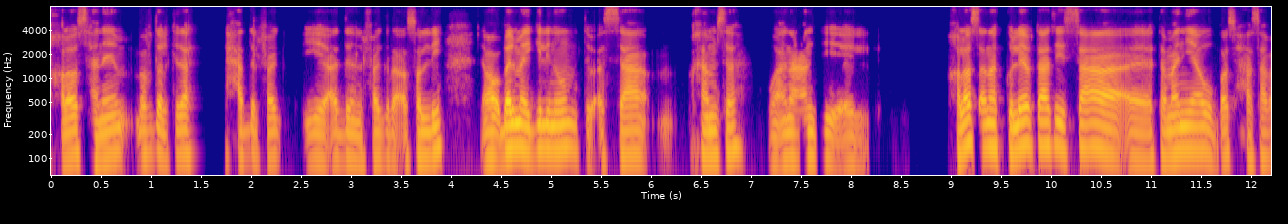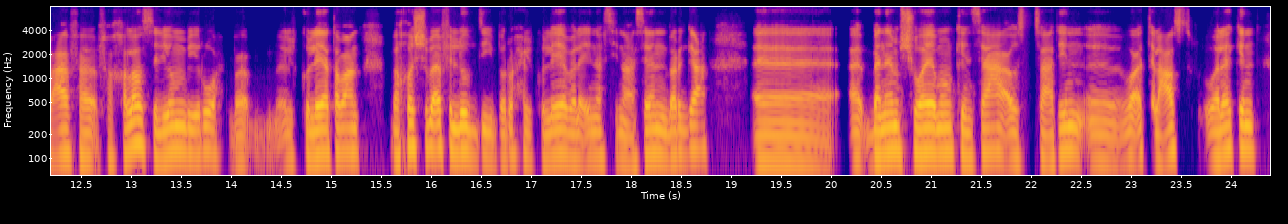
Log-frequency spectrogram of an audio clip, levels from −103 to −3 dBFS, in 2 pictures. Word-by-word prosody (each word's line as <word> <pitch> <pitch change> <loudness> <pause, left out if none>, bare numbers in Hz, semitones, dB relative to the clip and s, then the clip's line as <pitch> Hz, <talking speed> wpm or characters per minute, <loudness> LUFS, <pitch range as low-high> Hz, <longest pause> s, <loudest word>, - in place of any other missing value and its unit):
خلاص 105 0 0
هانام، 110 +5 0
بافضل 110 -1 -1
كده 110 +2 -2 0.3
لحد 110 +2 -4
الفجر، 105 -1 -3 0.2
يأدِّن 100 +1 -2
الفجر 100 +3 -3
أصلّي. 105 +7 0 0.4
عقبال 110 +6 +6
ما 135 - +7
ييجي 125 +2 +3
لي 130 - +4
نوم 130 +1 +3
تبقى 115 - -6
الساعة 110 +3 +1
م - - -16 0.2
05:00 110 +4 -1 0.2
وأنا 100 +2 0
عندي 105 -5 -2
ال 85 -2 -9 0.8
خلاص 145 +1 +3
أنا 135 +1 +5
الكُلّية 135 +2 +4
بتاعتي 140 0 +3
الساعة 130 -2 +4
آآ 100 -2 0
08:00 115 +5 +2
وباصحى 110 -3 -2
07:00، 105 +4 -1
ف 115 -1 -11
فخلاص 120 +7 0
اليوم 120 +4 +1
بيروح 115 0 -1
ب 95 - -7 0.4
الكُلّية 110 +4 +2
طبعًا 120 0 0 0.3
باخُش 135 +5 0
بقى 130 -1 +4
في 130 -1 -3
الloop 120 0 +4
دي، 105 0 -4
باروح 110 +2 -6
الكُلّية 105 +3 -1
بالاقي 100 -1 -1
نَفْسي 105 -1 -6
نعسان 105 +4 -1
بارجع 125 +4 -1 0.5
آآ، 95 -3 -2
أ 105 - 0
بانام 120 +3 +2
شوية 120 0 +5
ممكن 120 -2 0
ساعة 120 +4 0
أو 105 - 0
ساعتين 105 +5 -2
آآ 95 -3 -4
وقت 110 +4 -2
العصر - - -1
ولكن 125 +3 +1
110 Hz, 150 wpm, -24 LUFS, 100-125 Hz, 0.8 s, ما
